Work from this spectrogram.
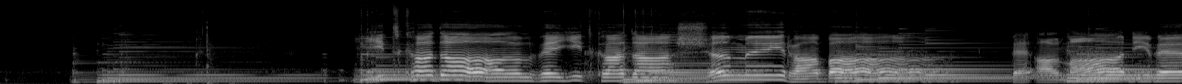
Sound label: Chatzi Kaddish Low Voice; Hebrew language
